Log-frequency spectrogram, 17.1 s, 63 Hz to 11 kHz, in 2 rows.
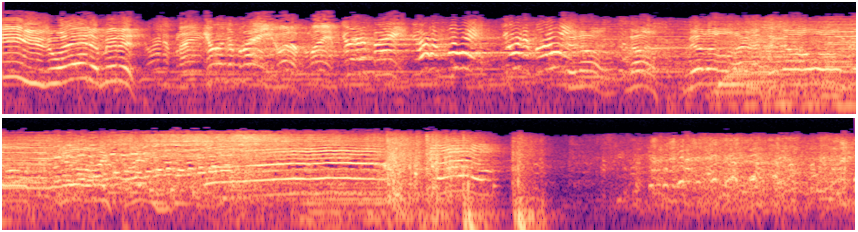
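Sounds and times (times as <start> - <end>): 
low noise: 0.0 - 17.0
speech: 1.0 - 4.9, 5.6 - 10.8
laughter: 6.0 - 12.3, 14.5 - 17.0
drawn-out wavering vocal cry: 7.1 - 13.2.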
